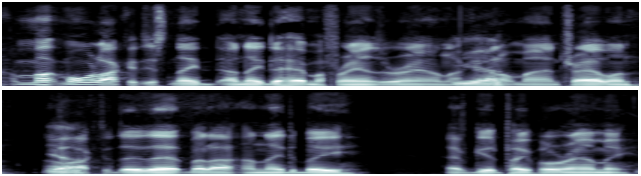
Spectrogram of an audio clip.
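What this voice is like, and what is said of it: Southern US accent. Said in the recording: “is from the South, if you didn't already know that, just by his accent”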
